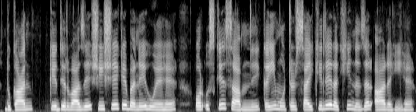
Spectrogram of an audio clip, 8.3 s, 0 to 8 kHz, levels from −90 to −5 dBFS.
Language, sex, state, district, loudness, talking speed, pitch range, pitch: Hindi, female, Jharkhand, Garhwa, -15 LUFS, 130 wpm, 215-245 Hz, 230 Hz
